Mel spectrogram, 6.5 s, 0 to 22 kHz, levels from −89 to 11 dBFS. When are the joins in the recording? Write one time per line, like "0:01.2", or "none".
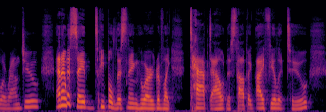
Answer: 0:01.3
0:02.0
0:03.1
0:04.5
0:05.1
